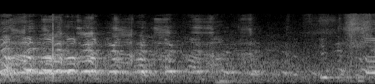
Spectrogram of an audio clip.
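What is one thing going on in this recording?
A man weeps and sobs.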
